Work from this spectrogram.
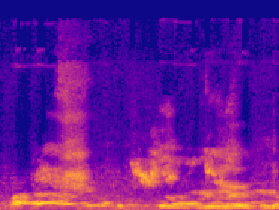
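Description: Pigeons coo softly at the Santipur pigeon market beneath close, steady talking, with a busy outdoor bustle around them.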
